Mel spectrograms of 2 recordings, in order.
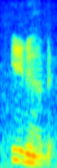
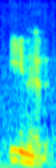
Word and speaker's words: Enid: about this Carl and Enid I think is how to say it's yeah not it's not Eden's Enid Enid e n I honestly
